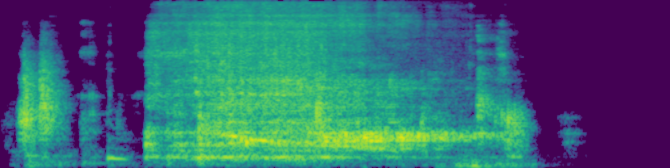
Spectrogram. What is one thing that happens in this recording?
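Water runs from a tap into a metal pot.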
